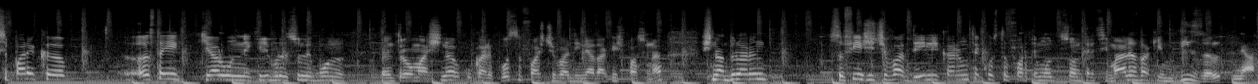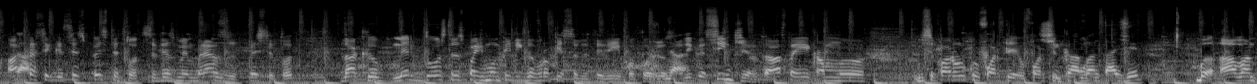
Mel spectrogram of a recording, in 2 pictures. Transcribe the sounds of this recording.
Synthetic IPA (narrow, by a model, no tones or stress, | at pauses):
se̞paɾe̞kə | əst̪aje̞kʲaɾune̞kʲilibɾud̪e̞st̪uld̪e̞bun | ɨnt̪ɾeo̞maʃinəkukaɾe̞po̞t̪səfat͡ʃʲt͡ʃe̞vad̪inead̪akəjeʃt̪̚ʲpasijo̞nat̪̚ʃiɨnald̪o̞jlʲaɾɨnd̪ | səfije̞ʃit͡ʃe̞vad̪ejlikaɾe̞nut̪e̞ko̞st̪əfoart̪e̞mult̪sowɨnt̪ɾet̪simajalesd̪akəjend̪izelast̪ease̞ɡəse̞sk̚pe̞st̪e̞t̪o̞t̪se̞d̪e̞zme̞mbɾeazəpe̞st̪e̞t̪o̞t̪ʲ | d̪akʰəme̞rɡ̚d̪o̞wəʃt̪ɾespat͡ʃməmpjed̪ik̚d̪əvɾopjesəd̪et̪ed̪elipəpəʒosad̪ikəsint͡ʃe̞rast̪aje̞kam | mise̞paɾeunlukɾufoart̪e̞foart̪ekavant̪aʒe | bəʔavan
